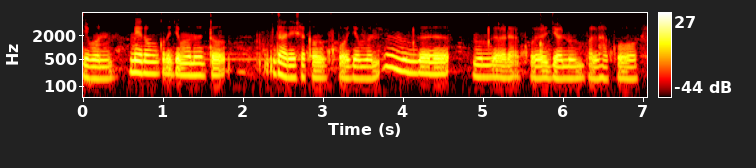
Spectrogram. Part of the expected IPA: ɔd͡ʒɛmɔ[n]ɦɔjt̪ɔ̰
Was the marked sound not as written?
no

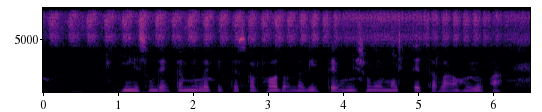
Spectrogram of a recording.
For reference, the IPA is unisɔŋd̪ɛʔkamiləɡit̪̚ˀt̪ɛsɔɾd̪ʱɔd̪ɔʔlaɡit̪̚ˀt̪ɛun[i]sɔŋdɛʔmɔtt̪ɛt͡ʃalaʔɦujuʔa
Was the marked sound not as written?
no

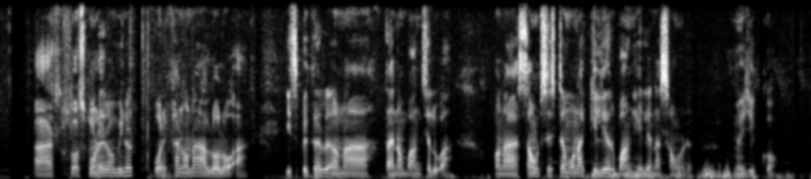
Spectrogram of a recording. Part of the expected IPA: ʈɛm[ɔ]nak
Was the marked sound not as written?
no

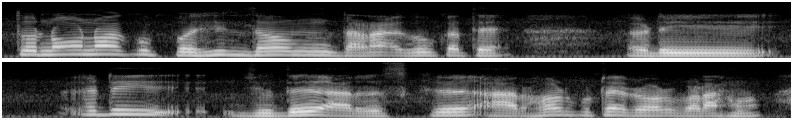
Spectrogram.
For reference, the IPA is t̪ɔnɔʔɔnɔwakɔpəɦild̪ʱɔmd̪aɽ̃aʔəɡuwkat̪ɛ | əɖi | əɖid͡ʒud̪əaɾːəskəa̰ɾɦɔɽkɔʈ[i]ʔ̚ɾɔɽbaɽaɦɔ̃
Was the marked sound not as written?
yes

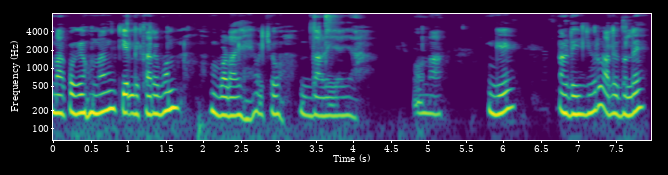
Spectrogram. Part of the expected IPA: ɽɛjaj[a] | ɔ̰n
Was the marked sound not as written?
no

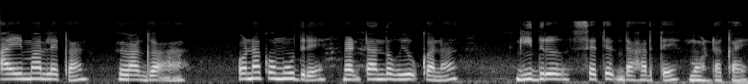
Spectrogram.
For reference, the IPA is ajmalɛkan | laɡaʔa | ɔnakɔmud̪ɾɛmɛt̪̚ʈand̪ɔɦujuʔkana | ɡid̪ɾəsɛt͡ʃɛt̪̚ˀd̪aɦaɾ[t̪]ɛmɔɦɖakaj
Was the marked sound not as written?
no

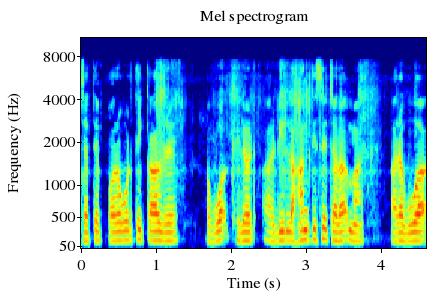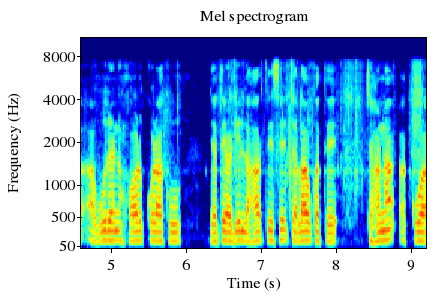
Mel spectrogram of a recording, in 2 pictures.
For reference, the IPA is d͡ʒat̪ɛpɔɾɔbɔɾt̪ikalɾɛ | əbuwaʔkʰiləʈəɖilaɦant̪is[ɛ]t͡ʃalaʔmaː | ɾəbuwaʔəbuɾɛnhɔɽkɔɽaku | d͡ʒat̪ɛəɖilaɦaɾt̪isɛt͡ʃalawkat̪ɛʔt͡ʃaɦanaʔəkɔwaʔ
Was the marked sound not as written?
no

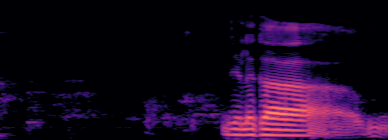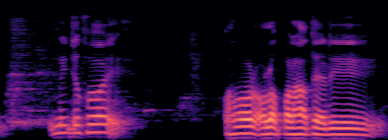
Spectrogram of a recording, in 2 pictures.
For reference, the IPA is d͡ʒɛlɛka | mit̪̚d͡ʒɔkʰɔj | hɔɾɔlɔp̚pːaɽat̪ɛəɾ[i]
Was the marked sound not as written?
no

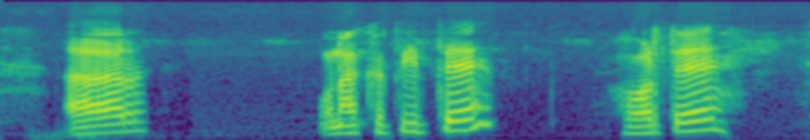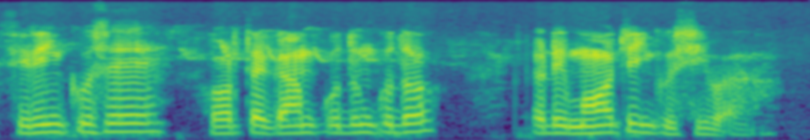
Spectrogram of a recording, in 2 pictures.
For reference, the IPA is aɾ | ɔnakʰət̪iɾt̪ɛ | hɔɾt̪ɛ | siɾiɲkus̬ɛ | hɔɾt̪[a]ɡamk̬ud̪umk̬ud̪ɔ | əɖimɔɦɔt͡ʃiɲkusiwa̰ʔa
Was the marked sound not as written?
yes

